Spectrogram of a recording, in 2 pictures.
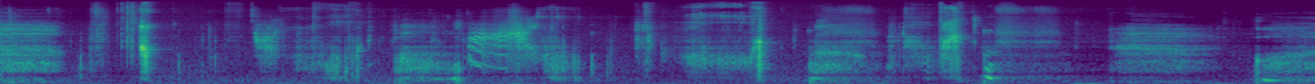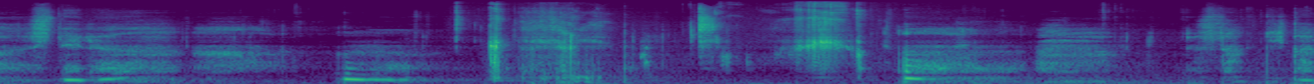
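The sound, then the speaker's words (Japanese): Kissing, with soft wet lip smacks and mouth sounds repeated in many quiet bursts, mixed with breathy whispering and breaths between them. “息が甘くて美味しいんだもの、このキュス。”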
